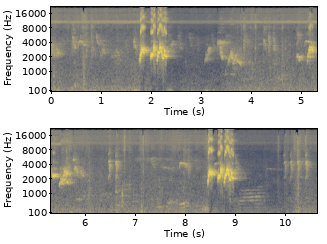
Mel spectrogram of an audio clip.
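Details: Song of the red-whiskered bulbul, used to rouse caged birds: three loud, rich chirpy phrases about every three seconds, with quieter whistled notes between them over a constant faint high hiss.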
